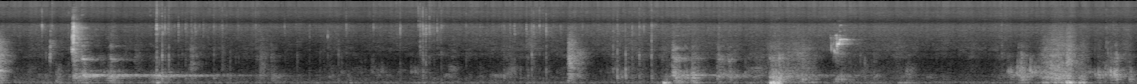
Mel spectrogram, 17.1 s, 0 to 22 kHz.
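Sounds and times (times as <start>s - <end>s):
budgies scratching and clicking: 0.5s - 11.8s, 12.4s - 13.0s.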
